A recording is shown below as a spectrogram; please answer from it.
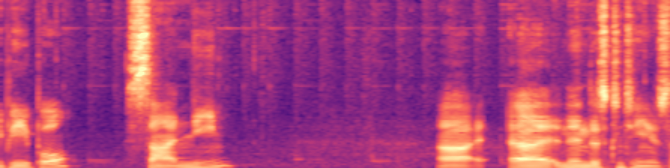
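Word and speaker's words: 三人: And then once we hit 3, sanin. Sanin. It's not sanri. Sanin. The 3 is only for hitori and futari. 1 person, 2 people, 3 people. Sanin.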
